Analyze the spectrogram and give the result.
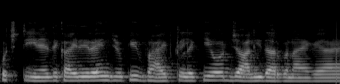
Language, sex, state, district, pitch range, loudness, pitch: Hindi, female, Bihar, Sitamarhi, 165-185 Hz, -30 LUFS, 175 Hz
